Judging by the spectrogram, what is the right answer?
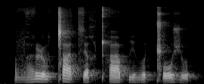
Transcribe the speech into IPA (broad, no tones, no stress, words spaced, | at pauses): va̤ ɭʊǀa t͡seχʈʰapi ðʊǁoʒʊ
